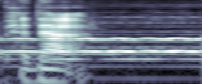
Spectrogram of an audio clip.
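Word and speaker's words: پدر: In modern Farsi, the word which has the same Indo-European root as father, which is pedar, is naturally spelled PDR, and those who read the script know to pronounce it pedar.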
